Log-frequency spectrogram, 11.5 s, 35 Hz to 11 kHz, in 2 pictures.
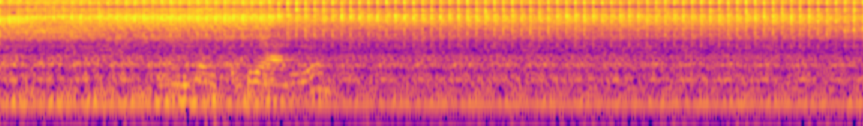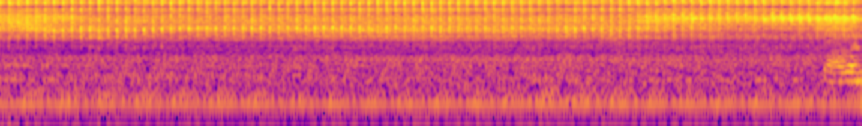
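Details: Biotronix pneumatic radial shockwave therapy (ESWT) handpiece firing on the demonstrator's hand at low intensity, rapid steady mechanical tapping of about 200 pulses a minute over a hum.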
